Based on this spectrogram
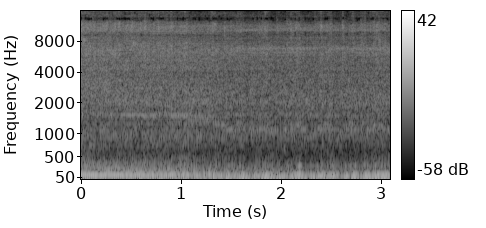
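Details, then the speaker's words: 1993 BMW E36 M3, abandoned, fully cold start: rough misfiring with idle surging up and down, then stalling, and no ticking; owner suspects a vacuum leak. "Misfiring, but no ticking, which is good. And now it's kind of stalled. So, it kind of honestly, the idle going up and down like that kind of kind of makes me think vacuum leak"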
